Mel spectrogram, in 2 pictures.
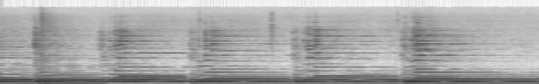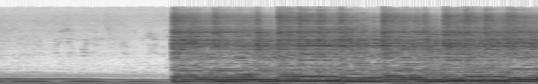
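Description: Live garage-rock band opening a song: distorted electric guitars play a repeating riff alone, then about seven seconds in the drums and full band come in suddenly and much louder.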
